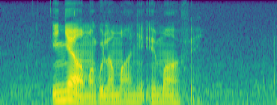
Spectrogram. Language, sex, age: Swati, male, 20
